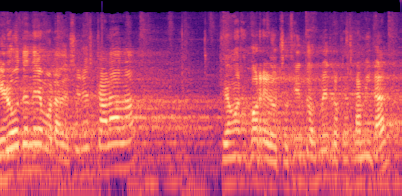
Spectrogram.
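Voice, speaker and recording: A man's voice with audible room echo and faint music in the background. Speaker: fitness coach vlogger. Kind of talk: casual vlog chat and workout explanation. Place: gym.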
